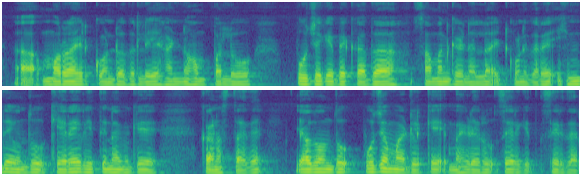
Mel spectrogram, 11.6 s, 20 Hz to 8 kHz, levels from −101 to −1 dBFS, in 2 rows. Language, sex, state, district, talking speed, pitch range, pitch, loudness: Kannada, male, Karnataka, Mysore, 125 wpm, 95-100 Hz, 100 Hz, -20 LUFS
